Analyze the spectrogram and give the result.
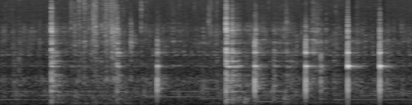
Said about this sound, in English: we're going to add this milk mixture slowly into the potatoes with the broth, stirring the entire time until it's all mixed in together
